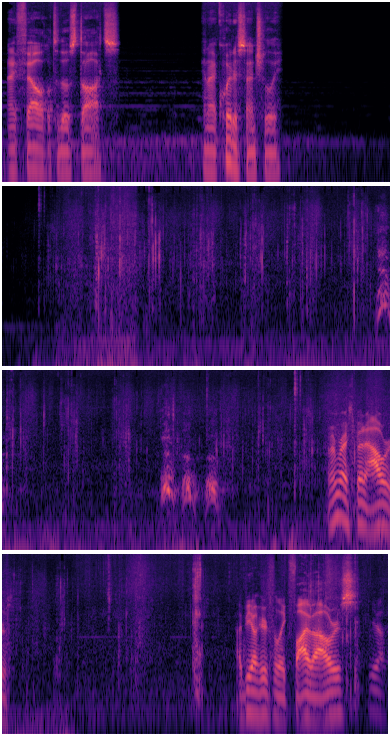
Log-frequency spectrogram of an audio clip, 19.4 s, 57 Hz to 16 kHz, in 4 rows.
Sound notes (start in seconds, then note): 5.6 footsteps crunching; 9.5 dog barking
